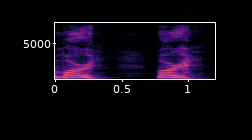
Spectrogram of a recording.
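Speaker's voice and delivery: fast, breathless, high urgent calling of her name; huffing and puffing. Retold or imitated. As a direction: burst in out of breath and call her awake. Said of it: "like, huffing and puffing".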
